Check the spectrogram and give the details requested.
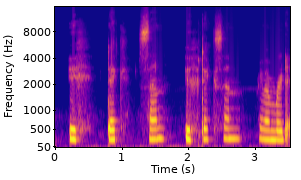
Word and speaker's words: yhdeksän: Remember to pronounce the H at the end of the first syllable. And in informal language you can say kasi. And 9 in Finnish is yhdeksän. Yhdeksän. Yhdeksän.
